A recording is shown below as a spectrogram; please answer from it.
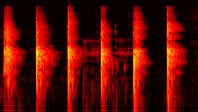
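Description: Hands clap seven times in a steady, evenly spaced rhythm, each clap sharp, close and loud, with no talking over them.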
